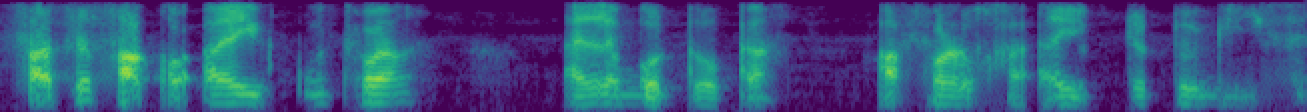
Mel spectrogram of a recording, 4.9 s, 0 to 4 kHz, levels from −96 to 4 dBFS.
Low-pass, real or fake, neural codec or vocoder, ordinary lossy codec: 3.6 kHz; fake; codec, 24 kHz, 1.5 kbps, HILCodec; none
